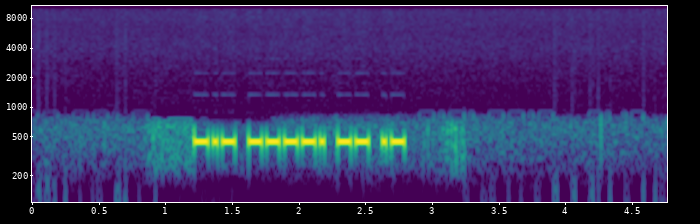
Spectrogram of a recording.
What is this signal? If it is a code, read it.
Morse code, heard as a keyed tone, about 36 wpm, 450 Hz. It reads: K9MA
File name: contests / naqp-cw-k5tr-op-k5pi- -2100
